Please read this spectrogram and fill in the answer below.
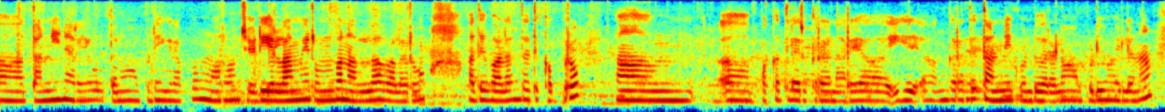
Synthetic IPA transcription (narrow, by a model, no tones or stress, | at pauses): t̪ɐɳːinɪɾɐjaʊt̪ːɐnʊ̃ɐpːɐɽɪŋɡɪɾɐpːoːmɐɾõt͡ʃeːɽiɛlːaːmeːɾɔmbɐnɐlːaːʋɐɭɐɾʊ̃ɐðɯʋɐɭɐɾnd̪ɐðɯkːɐpːɯɾɐ̃ | pɐkːɐt̪ːɪlɐɪɾɯkːɪɾɐnɪɾɐjaɪɐŋɡɐɾɯnd̪ɯt̪ɐɳːikɔɳɖɯʋɐɾɐlãːɐpːɐɽɪjʊ̃ɪlːɐnːaː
